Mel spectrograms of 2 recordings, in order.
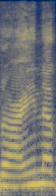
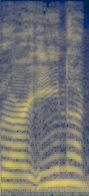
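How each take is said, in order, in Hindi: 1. शब्द सीधा और एक जैसी लय में बोला गया है। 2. शब्द खींचकर और थोड़ा मरोड़कर बोला गया है।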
